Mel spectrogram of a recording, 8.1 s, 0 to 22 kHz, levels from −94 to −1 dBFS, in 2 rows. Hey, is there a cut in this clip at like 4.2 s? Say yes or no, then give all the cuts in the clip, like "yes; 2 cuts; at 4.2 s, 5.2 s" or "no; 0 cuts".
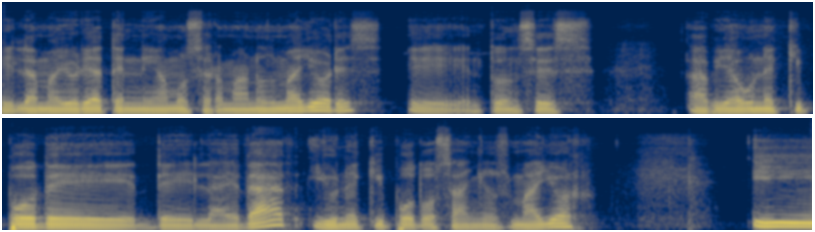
no; 0 cuts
